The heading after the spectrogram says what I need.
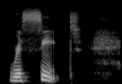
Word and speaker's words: receipt: a very interesting spelling there is a p in the spelling of this word but we do not pronounce it the pronunciation is receipt a receipt is a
